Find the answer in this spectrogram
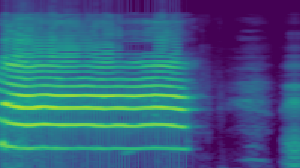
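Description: A child's voice singing the last word of a short song as one long, loud, high held note that stops after just over a second.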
